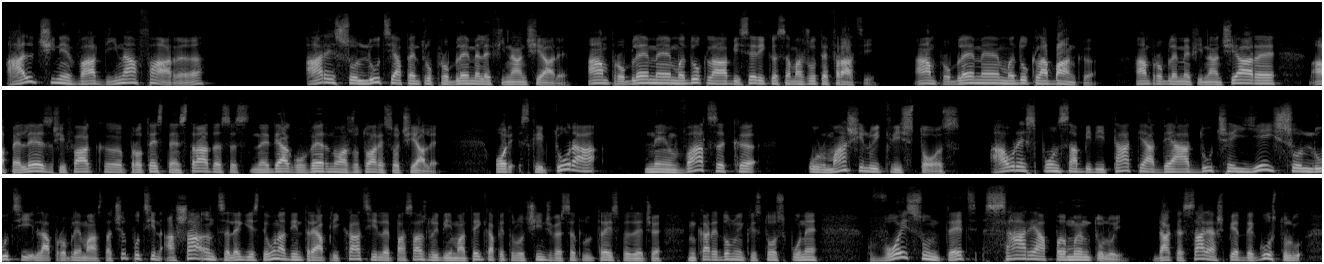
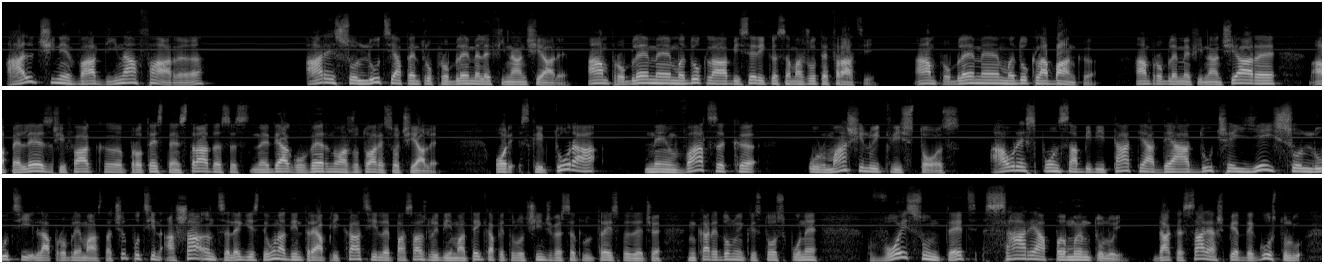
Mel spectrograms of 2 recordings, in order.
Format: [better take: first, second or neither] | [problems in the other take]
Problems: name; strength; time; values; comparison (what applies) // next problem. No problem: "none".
first | high-pitched whine; faint; throughout; 2 kHz, 25 dB below the speech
